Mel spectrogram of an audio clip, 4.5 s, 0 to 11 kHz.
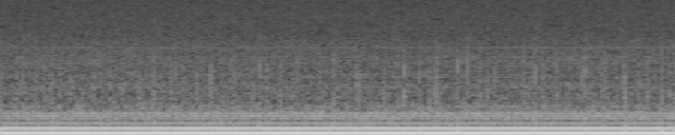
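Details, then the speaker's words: Sparton 1567 tube radio at first power-up on restricted supply of about 95 volts: loud steady low hum with faint crackling static, source of the static unknown; the hum is expected to be stronger at full voltage. "I don't know what the static is and I'm sure why there should be any static married"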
